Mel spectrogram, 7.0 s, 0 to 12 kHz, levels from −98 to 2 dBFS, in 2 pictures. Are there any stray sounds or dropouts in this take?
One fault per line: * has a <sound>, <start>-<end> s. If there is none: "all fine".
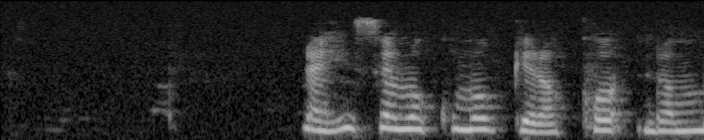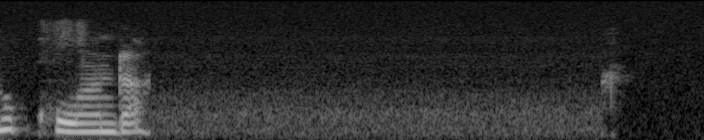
all fine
